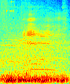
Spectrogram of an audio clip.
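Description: Sheep bleating on a farm with old-style livestock, several low overlapping calls close by over a steady rumble of ambient noise, with no talking.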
